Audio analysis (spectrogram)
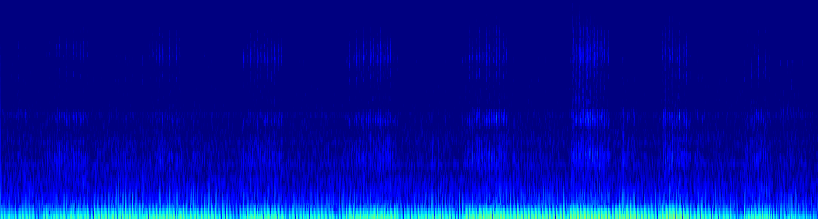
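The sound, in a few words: cats purring in lap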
